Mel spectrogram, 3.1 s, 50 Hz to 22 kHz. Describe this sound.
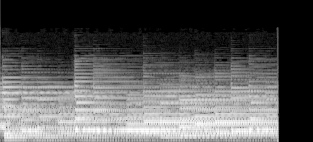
Piano motif (1)
Some punches and touches on piano
melody, acoustic, piano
